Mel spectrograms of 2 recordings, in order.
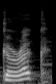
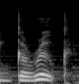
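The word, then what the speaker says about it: Garruk: It's like, I say Guruk, but it's only until I interacted with other Magic players that I heard people say Garuk, and I refuse to say Garuk. That just sounds wrong.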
